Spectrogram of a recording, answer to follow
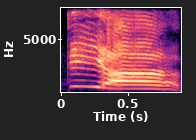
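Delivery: loud mock call of a name; shouting a name. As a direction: yell the name after someone. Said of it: "running off being like".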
